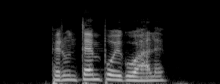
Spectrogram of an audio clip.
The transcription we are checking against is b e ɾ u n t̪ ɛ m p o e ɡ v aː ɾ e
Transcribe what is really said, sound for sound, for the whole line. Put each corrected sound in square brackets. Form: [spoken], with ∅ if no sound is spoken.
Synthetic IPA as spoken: [p] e ɾ u n t̪ ɛ m p o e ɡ [w] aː [l] e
